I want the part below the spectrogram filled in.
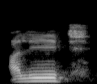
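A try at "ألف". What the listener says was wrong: আলিফ টান হয়ে যাচ্ছে, আরো জলদি পড়তে হবে।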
